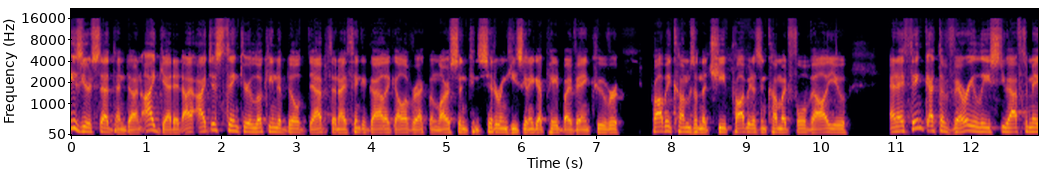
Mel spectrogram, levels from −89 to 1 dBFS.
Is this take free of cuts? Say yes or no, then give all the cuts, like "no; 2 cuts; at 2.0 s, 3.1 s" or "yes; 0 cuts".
yes; 0 cuts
